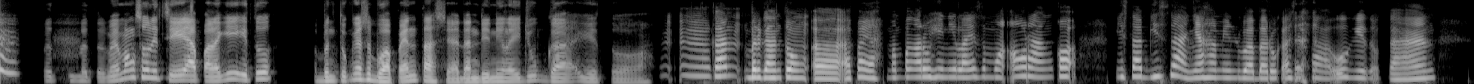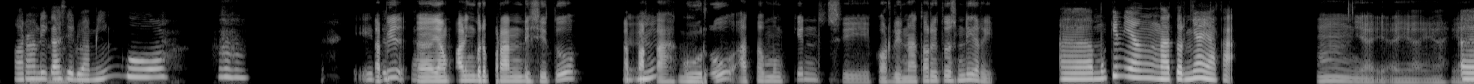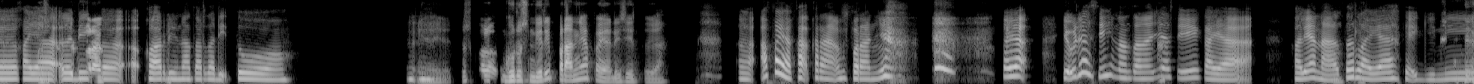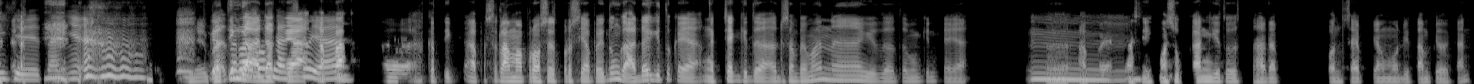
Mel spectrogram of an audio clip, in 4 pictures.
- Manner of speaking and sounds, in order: tapping; chuckle; chuckle; unintelligible speech; laughing while speaking: "perannya?"; other background noise; laugh; laugh; drawn out: "Mmm"
- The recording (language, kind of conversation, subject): Indonesian, podcast, Apa pengalaman belajar paling berkesan yang kamu alami waktu sekolah, dan bagaimana ceritanya?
